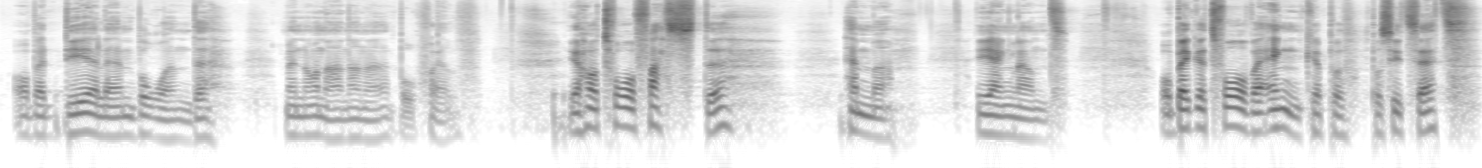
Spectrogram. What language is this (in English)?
Swedish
